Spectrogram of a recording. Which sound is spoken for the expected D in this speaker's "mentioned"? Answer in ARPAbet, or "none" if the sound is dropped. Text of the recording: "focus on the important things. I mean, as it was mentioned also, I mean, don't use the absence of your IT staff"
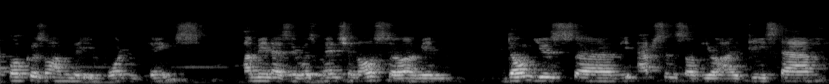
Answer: D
